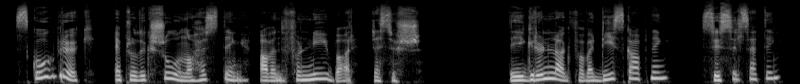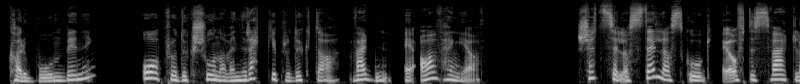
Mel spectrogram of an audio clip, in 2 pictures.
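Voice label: Norwegian informative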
